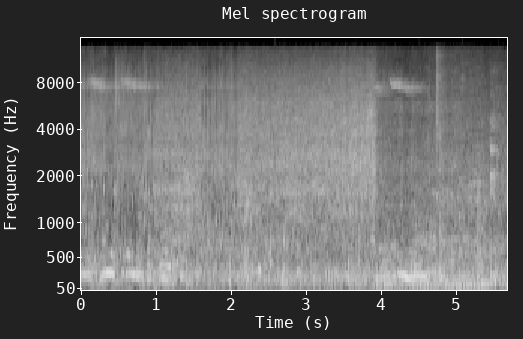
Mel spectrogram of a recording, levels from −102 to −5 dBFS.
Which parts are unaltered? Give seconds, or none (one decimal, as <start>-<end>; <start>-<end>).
1.0-1.6; 2.1-5.7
